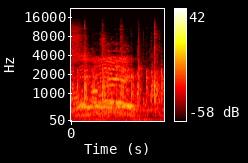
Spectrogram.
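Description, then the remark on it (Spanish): A standing church audience applauds the Lord after a sermon in scattered, steady claps while a voice speaks or calls out over them, the clapping sitting beneath the voice at a moderate level. “Póngase de pie, dele un fuerte aplauso al Señor.”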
